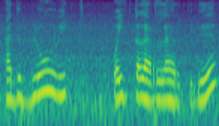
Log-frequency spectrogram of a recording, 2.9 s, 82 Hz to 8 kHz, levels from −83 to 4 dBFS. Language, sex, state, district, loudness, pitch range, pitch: Tamil, female, Tamil Nadu, Kanyakumari, -13 LUFS, 210-255 Hz, 225 Hz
